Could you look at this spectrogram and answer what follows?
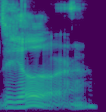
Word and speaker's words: Dior: door Dior is it I don't think it's pronounced your like the like the luxury brand right like yeah I'm rich oh Dior oh I have to you know you have to say it that way it's like the celebrities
